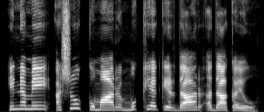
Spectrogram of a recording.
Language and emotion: Sindhi, neutral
